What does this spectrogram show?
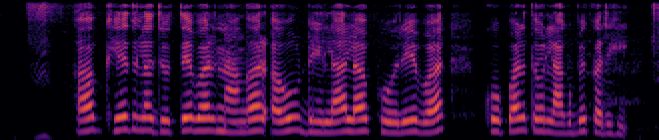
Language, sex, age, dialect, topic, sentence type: Chhattisgarhi, female, 25-30, Eastern, agriculture, statement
